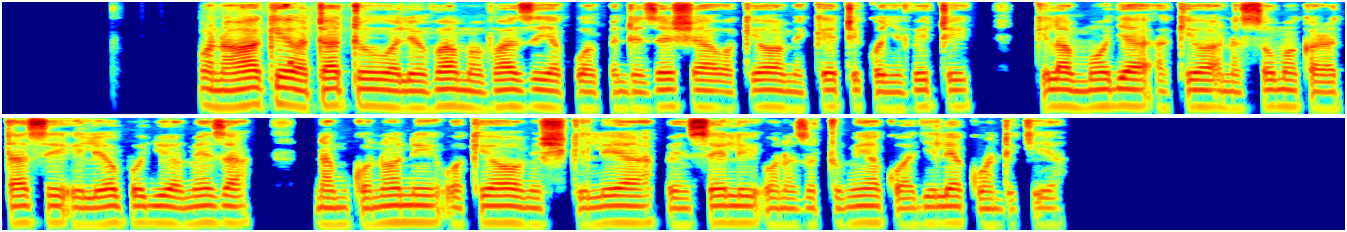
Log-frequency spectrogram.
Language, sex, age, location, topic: Swahili, male, 25-35, Dar es Salaam, education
